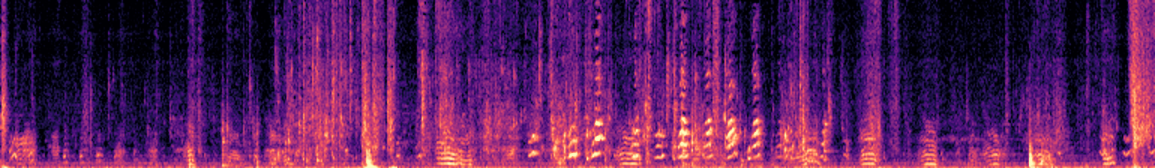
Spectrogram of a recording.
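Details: Several puppies crying loudly, competing for attention while being bathed after getting dirty; dense, overlapping high arched whines and yelps repeat rapidly throughout, with scattered clatter and a voice underneath.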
